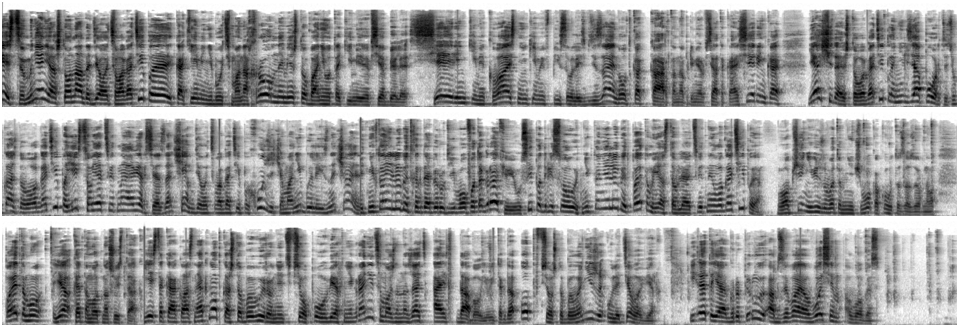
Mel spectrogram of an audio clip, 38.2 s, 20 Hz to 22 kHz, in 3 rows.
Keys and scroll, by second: 27.3 alt+w, 27.3 ctrl+z, 31.9 alt+w, 34.5 ctrl+g, 34.8 ctrl+r.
